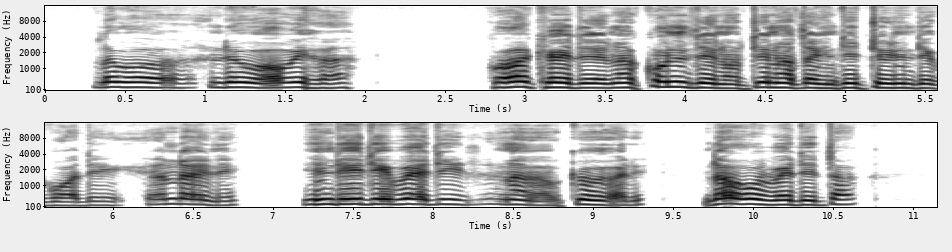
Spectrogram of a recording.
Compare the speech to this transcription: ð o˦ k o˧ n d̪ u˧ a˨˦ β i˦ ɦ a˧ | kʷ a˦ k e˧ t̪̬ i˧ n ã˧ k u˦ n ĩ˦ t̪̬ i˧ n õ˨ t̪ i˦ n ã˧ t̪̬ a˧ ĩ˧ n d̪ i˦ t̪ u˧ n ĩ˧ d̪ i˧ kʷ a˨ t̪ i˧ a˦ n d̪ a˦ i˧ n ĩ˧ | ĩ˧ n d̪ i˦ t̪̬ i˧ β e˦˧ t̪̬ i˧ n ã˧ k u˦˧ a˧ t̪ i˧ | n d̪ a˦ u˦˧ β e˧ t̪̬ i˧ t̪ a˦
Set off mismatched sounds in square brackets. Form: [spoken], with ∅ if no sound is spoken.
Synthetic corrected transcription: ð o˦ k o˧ n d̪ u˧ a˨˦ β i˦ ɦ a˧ | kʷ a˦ k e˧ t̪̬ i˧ n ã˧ k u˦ n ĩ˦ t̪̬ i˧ n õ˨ t̪ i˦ n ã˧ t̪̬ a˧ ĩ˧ n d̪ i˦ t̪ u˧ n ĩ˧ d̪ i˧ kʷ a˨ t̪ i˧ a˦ n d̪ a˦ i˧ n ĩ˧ | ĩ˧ n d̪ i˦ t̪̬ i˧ β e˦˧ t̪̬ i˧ n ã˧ k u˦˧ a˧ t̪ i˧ | n d̪ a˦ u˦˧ β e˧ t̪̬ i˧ t̪ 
